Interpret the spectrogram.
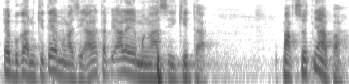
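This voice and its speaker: A male pastor, preaching a sermon in a church hall. He jokes with the congregation and swings between loud preaching and quiet asides. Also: on the high side, very fast, breathy edge. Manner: animated, joking with the congregation.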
